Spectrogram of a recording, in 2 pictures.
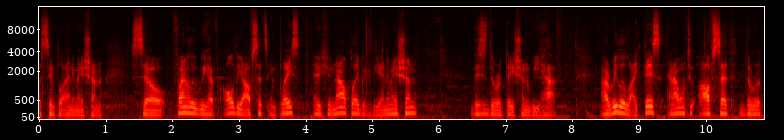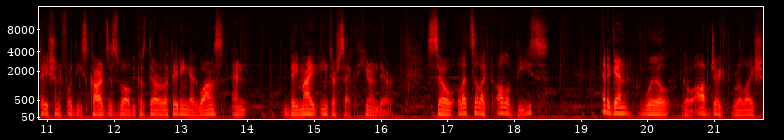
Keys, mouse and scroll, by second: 3.9 KP_0, 4.6-6.8 scroll down 2, 4.7 space, 9.8 space, 10.4-10.7 middle drag, 10.7-11.2 scroll down 1, 11.7-14.4 drag, 17.3 shift+click, 17.9 shift+click, 19.0 shift+click, 20.2-21.7 drag.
